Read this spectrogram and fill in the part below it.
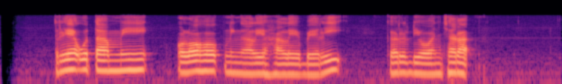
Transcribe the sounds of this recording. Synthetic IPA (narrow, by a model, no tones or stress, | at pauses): t̪ɾiɛut̪ami | ɔlɔɦɔk̚niŋaliɦalɛbɛɾi | kɨrdiwawaɲt͡ʃaɾa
